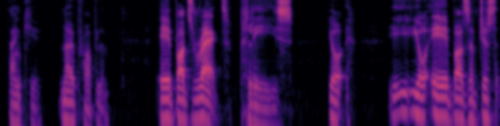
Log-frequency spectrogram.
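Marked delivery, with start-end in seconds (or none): none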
